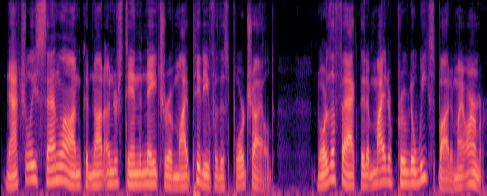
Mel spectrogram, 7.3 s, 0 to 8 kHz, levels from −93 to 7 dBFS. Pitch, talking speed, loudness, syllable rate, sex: 120 Hz, 240 wpm, -21 LUFS, 6.0 syllables/s, male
